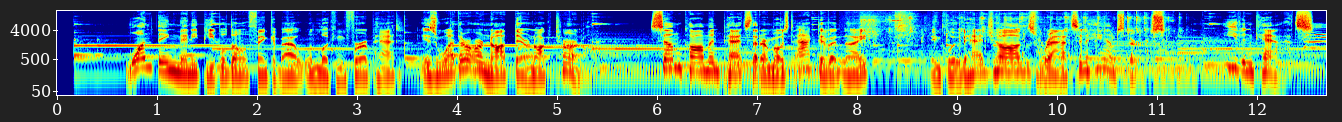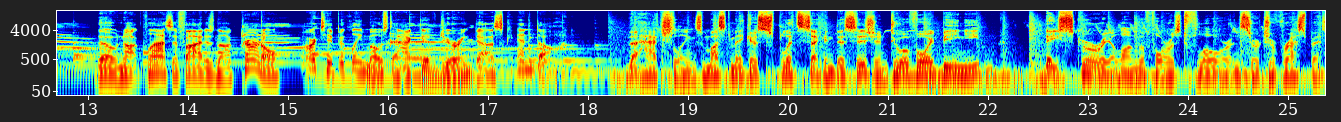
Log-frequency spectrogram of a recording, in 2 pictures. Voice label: Narration

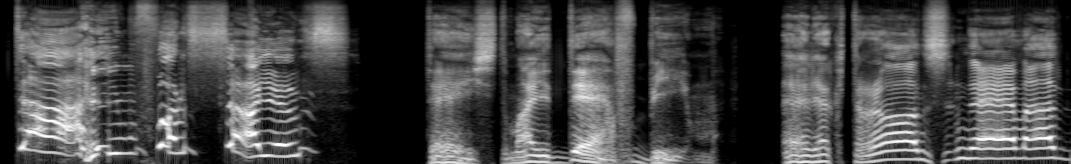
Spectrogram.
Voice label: Mad Scientist video game

